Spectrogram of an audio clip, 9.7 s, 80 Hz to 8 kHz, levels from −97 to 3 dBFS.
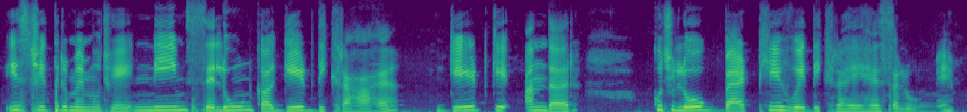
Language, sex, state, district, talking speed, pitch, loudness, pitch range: Hindi, female, Bihar, Kishanganj, 145 wpm, 220 Hz, -23 LUFS, 200-245 Hz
